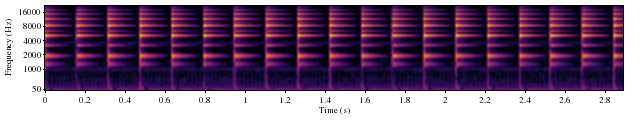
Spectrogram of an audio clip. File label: LOOP F; AMG - Vince Clarke Lucky Bastard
